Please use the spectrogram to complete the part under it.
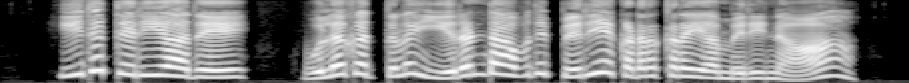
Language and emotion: Tamil, surprised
